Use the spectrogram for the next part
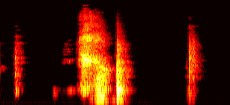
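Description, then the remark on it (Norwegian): An attempted sneeze: a sharp breathy intake swells into a short, forceful burst of air, framed by quieter huffs of breath before and after, with no speech. “Å, jeg må nyse.”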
